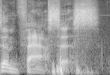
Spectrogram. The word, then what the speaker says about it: emphasis: The word is emphasis. What is wrong with you? You put the emphasis on the wrong syllable.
